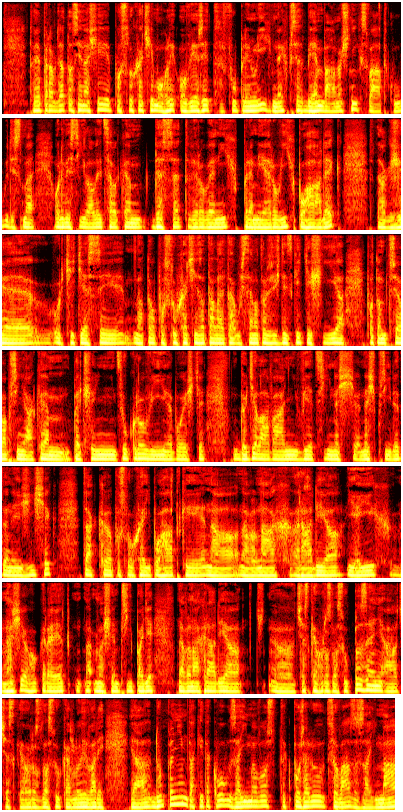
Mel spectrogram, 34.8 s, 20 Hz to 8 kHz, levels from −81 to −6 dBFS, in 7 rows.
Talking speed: 155 wpm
